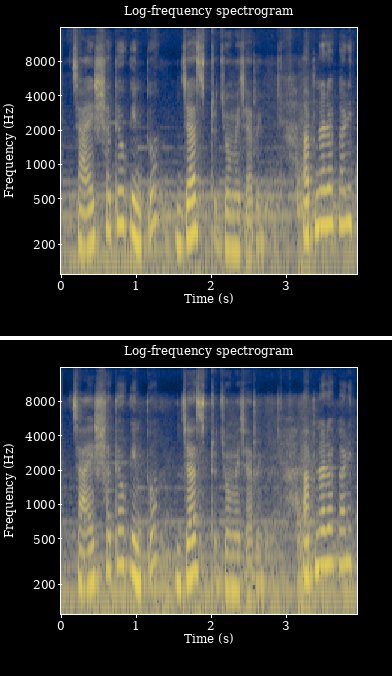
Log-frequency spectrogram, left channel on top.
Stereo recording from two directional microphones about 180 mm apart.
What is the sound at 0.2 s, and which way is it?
A woman's voice, 15° left (ahead or behind).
